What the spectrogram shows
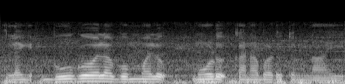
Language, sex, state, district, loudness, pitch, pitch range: Telugu, male, Telangana, Hyderabad, -14 LUFS, 115 Hz, 110-120 Hz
